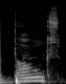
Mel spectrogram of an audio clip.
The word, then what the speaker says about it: Banks: Alors c'est le rosier de Banks Luthéa. Je le prononce à la française, c'est plus facile à mémoriser. Banks s'écrit B-A-N-K-S.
